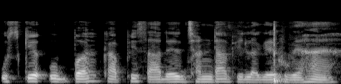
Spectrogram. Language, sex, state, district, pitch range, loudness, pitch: Hindi, male, Jharkhand, Palamu, 115-135 Hz, -19 LUFS, 125 Hz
